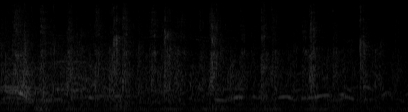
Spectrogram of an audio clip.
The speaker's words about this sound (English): Let's give the Lord a clap offering. Hallelujah.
